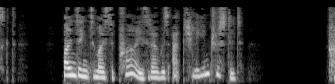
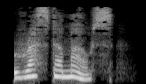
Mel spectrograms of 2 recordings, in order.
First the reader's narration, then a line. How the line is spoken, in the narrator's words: I read aloud, slowly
